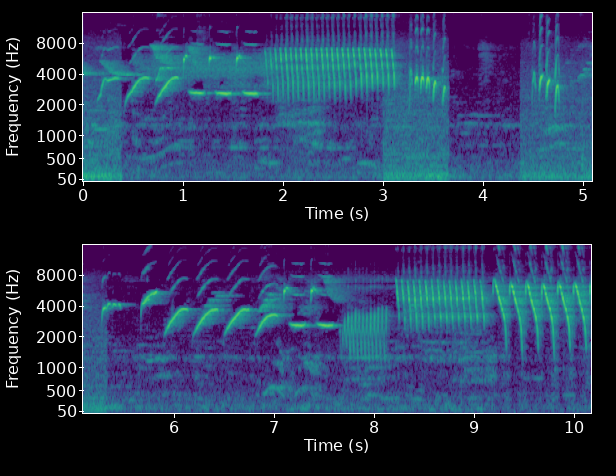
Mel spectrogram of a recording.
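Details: Varied canary song used to train young canaries and stimulate them to sing. It mixes descending whistles, dense buzzy trills and rapid chattering phrases, with brief pauses between bursts.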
